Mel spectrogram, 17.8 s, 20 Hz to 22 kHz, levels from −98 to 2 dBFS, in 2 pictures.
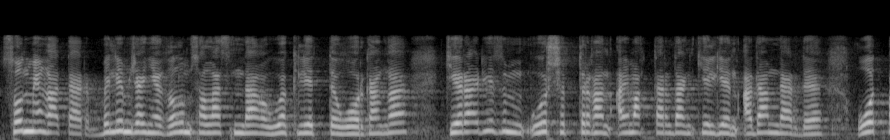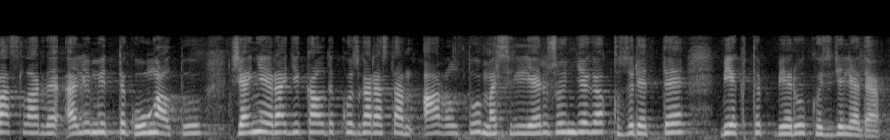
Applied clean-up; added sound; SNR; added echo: none; none; none; none.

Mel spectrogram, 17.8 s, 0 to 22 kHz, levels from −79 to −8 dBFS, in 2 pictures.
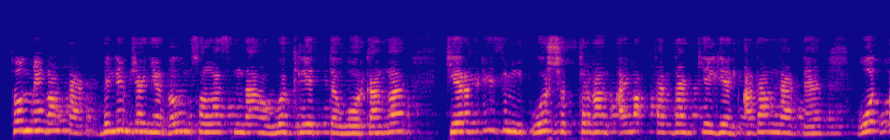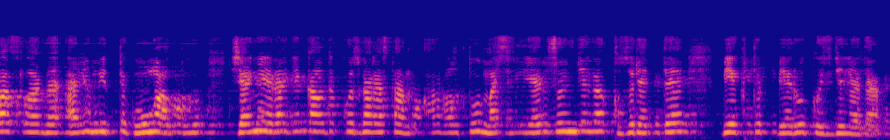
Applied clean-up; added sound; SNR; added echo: neural mask model DeepFilterNet 3.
